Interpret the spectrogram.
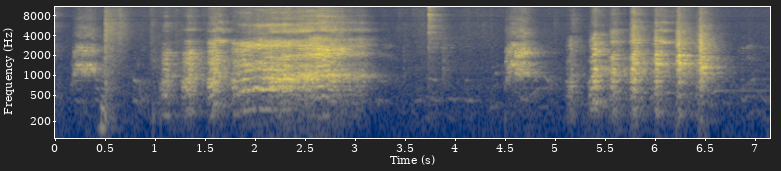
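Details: Happy pet green-winged macaw making noises, chattering and laughing a little: harsh, raspy bursts, a long loud squawk in the middle, then a quick series of short rough calls after a pause.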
